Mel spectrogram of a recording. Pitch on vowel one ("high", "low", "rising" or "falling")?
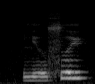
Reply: low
